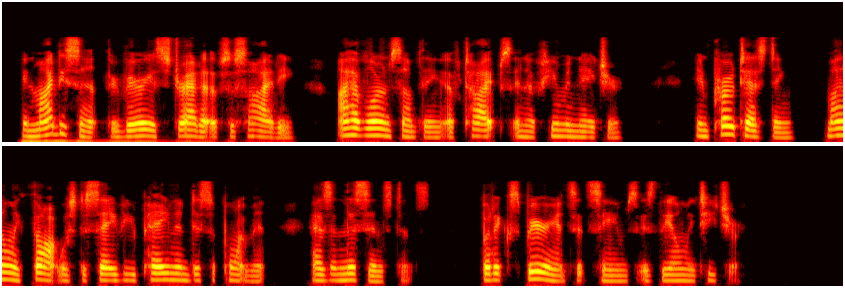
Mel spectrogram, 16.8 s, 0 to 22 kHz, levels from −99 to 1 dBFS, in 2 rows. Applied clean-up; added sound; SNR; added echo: none; none; none; none.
